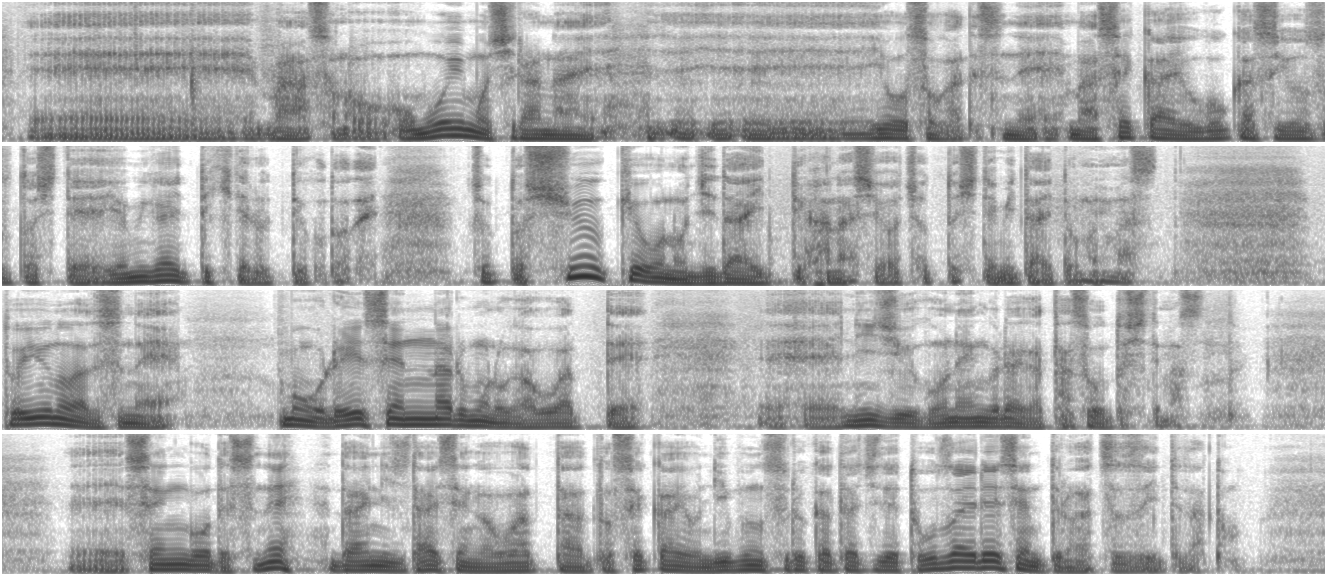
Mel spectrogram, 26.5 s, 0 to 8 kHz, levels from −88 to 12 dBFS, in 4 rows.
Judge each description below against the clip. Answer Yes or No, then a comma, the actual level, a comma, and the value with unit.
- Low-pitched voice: Yes, very low, 90 Hz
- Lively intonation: No, average, 4.2 semitones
